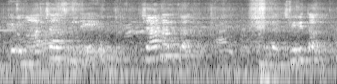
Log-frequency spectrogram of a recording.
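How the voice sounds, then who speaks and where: Man acting a high-voiced earnest younger brother, echoey. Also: lively intonation, a little fast, heavy background noise. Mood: earnest, pleading. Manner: earnest, pleading. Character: earnest bereaved younger brother pleading for help. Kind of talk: one-act stage play acting. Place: echoey hall, voice far from mic. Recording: very echoey hall, distant, audience murmur.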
